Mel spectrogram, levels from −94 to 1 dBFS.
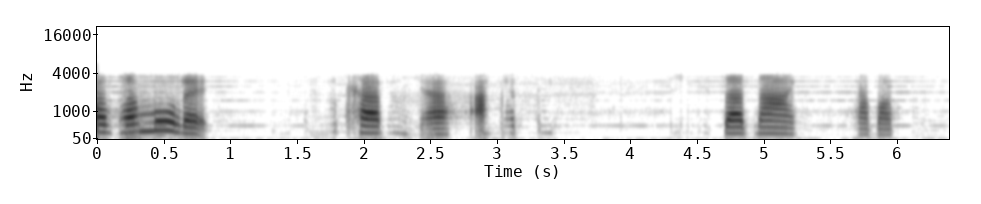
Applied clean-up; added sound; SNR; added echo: neural separator model SepFormer WHAM!.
